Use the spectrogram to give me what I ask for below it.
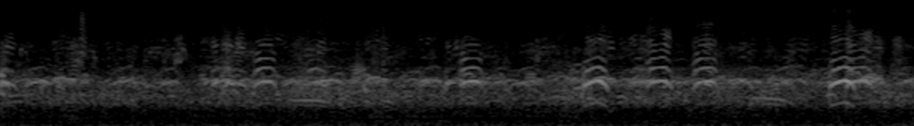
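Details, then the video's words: Large flock of snow geese in Skagit Valley, many birds honking at once; sharp barking yelps rise clearly over the continuous nasal chatter, several close calls near the end. "Sounds of Snow Geese"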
